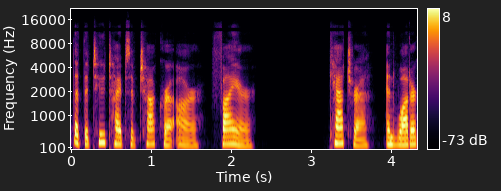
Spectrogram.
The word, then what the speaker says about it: chakra: It's pronounced chakra. Why do you call it Catra?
